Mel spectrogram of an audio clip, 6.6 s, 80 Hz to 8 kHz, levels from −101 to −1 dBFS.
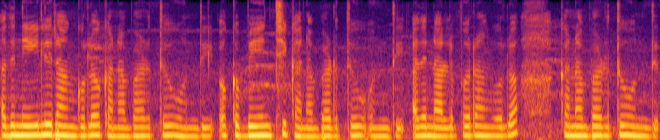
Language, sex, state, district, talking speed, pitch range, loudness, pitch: Telugu, female, Telangana, Hyderabad, 120 wpm, 180-195 Hz, -14 LUFS, 190 Hz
